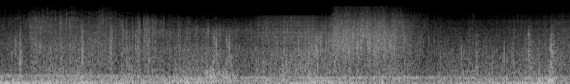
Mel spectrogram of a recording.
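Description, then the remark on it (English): An avalanche thunders down a mountain toward the valley in a continuous, heavy roar, deep rumbling mixed with a hissing rush of snow and ice that swells briefly midway and stays loud throughout. “The avalanche passed me and swept on down toward the valley, the thunder of it dying in the distance.”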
